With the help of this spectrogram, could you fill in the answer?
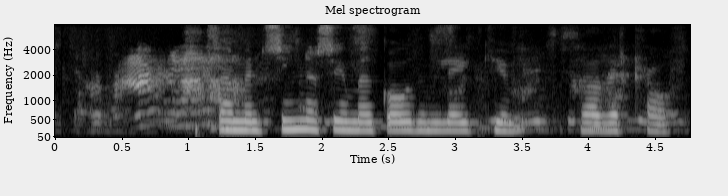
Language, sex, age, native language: Icelandic, male, 18-19, Icelandic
